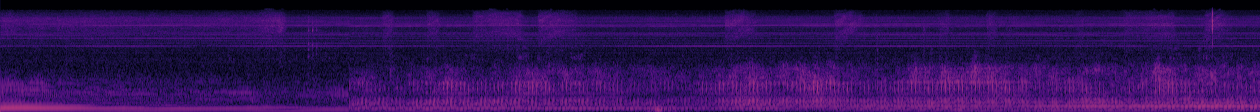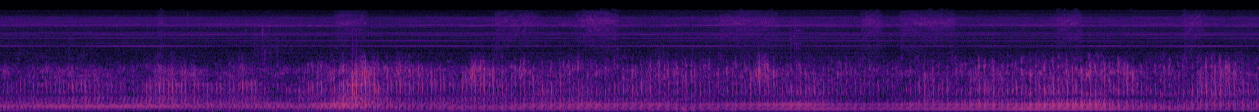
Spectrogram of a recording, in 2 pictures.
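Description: An engine running steadily with a low, even hum; its pitch and sound shift about four seconds in and it swells a little later on.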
